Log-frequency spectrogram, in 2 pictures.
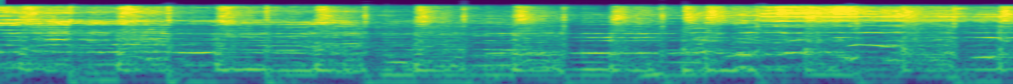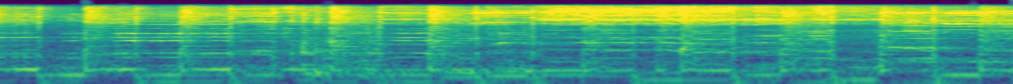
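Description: Norteño band music with a steady drum-kit beat, snare and bass drum prominent over a moving bass line.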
